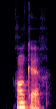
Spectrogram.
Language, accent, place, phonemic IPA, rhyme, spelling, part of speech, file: French, France, Lyon, /ʁɑ̃.kœʁ/, -œʁ, rancœur, noun, LL-Q150 (fra)-rancœur.wav
- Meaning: resentment, rancor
